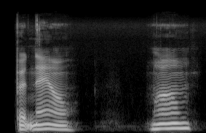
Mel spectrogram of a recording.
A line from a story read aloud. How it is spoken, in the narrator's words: he said, his voice shaking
